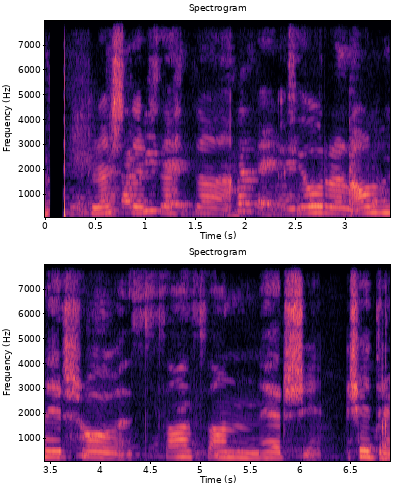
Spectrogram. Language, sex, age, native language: Icelandic, male, 12, Icelandic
